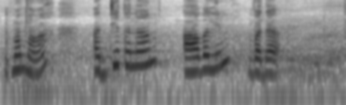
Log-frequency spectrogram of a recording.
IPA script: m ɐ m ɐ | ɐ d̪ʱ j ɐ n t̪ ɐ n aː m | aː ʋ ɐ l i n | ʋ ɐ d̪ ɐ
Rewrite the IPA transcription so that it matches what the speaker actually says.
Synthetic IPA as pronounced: m ɐ m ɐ | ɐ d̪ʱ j ɐ t̪ ɐ n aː m | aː ʋ ɐ l i m | ʋ ɐ d̪ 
